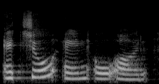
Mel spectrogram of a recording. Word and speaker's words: honor: word honor for example is a consonant horor h o n o r hor honor we pronoun pronounces it pronounce it as honor okay all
